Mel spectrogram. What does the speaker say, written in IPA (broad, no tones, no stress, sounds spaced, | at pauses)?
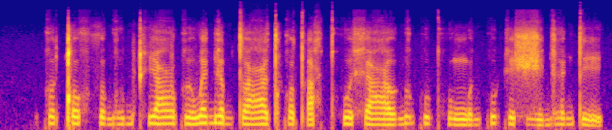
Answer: k ɤ ǃ o x θ o ɡ ɦ u b kʰ i ʕ u k ɯ w ɛ ɡ ɛ b t ɤ ʕ ɯ t k ɔ tʼ a ħ kʷʰ e x ɛ ʕ ɤ ɡ ɤ kʷ i kʷʰ ɛ ŋʷ ɛ ɡ kʷ ɛ k e ʃ ʒ i ɡ ɦ ɛ ɡ t i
